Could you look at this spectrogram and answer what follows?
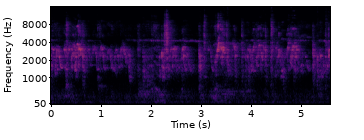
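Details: Pet budgerigars chirping in the morning: busy bursts of high, scratchy chatter and short tweets, with brief pauses between phrases and a quiet indoor background.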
